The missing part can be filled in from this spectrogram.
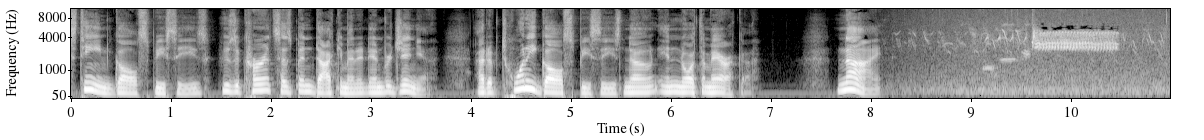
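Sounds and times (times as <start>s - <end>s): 
speech: 0.0s - 6.9s, 7.7s - 8.3s
red-winged blackbird song with high introductory notes and buzzy trill: 7.9s - 10.9s.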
